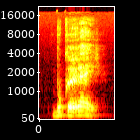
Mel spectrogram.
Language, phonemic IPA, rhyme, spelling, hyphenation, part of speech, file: Dutch, /ˌbu.kəˈrɛi̯/, -ɛi̯, boekerij, boe‧ke‧rij, noun, Nl-boekerij.ogg
- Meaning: 1. library 2. collection of books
